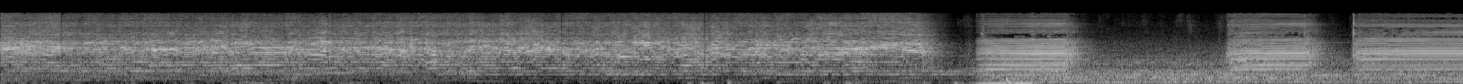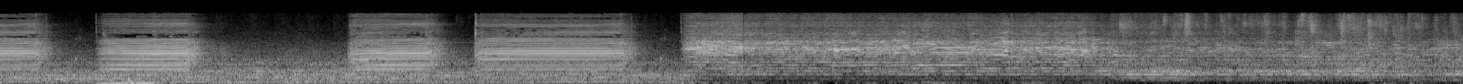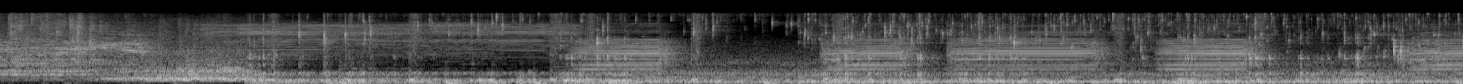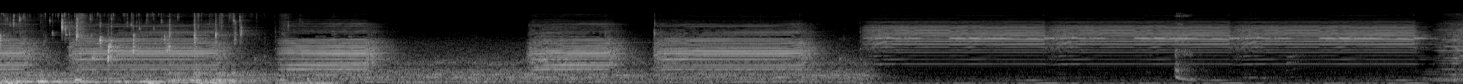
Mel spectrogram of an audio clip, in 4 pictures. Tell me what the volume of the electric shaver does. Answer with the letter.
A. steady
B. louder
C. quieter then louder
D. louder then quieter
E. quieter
E.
